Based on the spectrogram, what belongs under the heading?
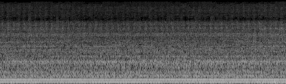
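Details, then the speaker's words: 1968 Jaguar E-type Series 1½ convertible, after sitting two years, warming up: fast steady idle around 2,000 rpm because the choke linkage was seized, freed, then stuck the other way; linkage needs lubrication; high idle from stuck choke. "all the CH linkage was stuck so I sort of got it working but now it's stuck the other way as"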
